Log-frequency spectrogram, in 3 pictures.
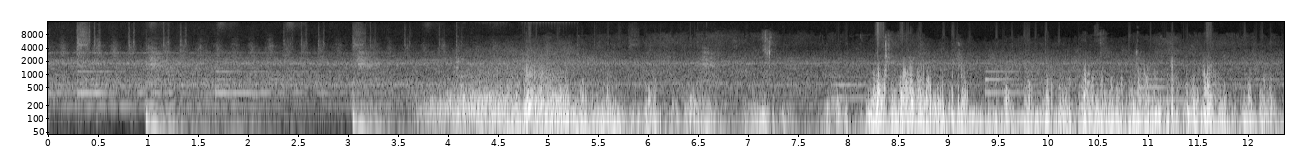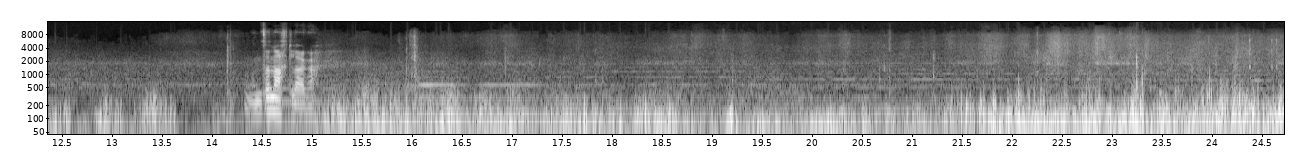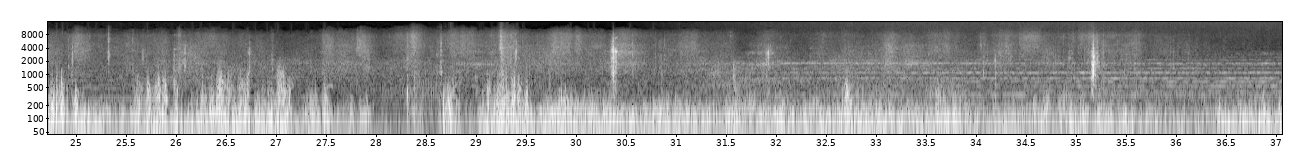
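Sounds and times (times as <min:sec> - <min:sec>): wind buffeting microphone: 0:03.0 - 0:37.0.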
